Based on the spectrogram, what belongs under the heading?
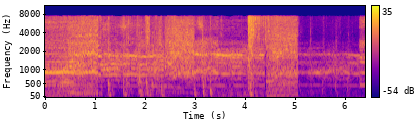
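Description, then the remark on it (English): Loud, sustained tire squealing as a car skids in a Bridgestone tire commercial, with sharp tonal screeches and engine noise lasting several seconds before dropping off abruptly near the end. “Notice his car. This is a Bridgestone commercial.”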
